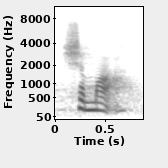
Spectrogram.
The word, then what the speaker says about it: Shema: It's spelled S-H-M-A, but pronounced Shema.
